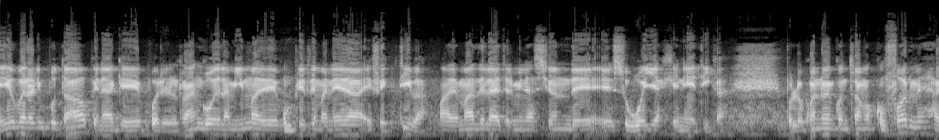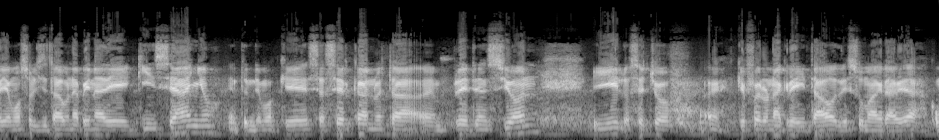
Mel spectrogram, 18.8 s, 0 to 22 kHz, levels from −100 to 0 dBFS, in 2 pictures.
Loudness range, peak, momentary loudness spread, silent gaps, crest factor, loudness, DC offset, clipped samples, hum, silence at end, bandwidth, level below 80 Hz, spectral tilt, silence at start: 2 LU; -2 dBFS; 6 LU; none; 16 dB; -15 LUFS; under 0.1%; under 0.1%; none; 0 s; 12 kHz; -68 dBFS; -0.5 dB/octave; 0 s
